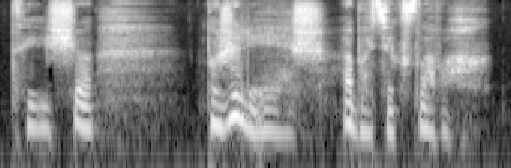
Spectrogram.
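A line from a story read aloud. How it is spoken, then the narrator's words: Hissing. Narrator (Russian): прошипела Зельда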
